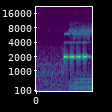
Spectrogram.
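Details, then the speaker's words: K9 Pro Plus infrared thermometer tested on a glass of hot water to show its fever alert: four quick high-pitched beeps; thermometer fever alarm. "ขอดูอุณหภูมิร่างกายสูงเป็นอุณหภูมิสูงนะคะถ้ามีไข้ก็จะขึ้นแบบนี้นะคะ"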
